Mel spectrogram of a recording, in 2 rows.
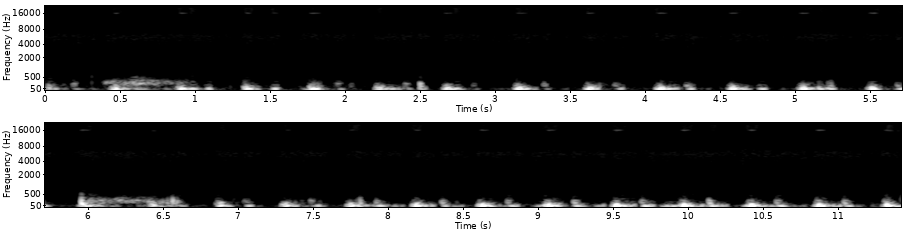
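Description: Rapid, regular low heartbeats near 130 a minute, with two brief bursts of rustling breath or movement noise.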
